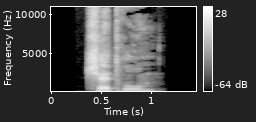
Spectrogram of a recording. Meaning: chat room (computer site online where visitors can exchange messages)
- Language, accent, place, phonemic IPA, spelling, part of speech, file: German, Germany, Berlin, /ˈt͡ʃɛtˌʀuːm/, Chatroom, noun, De-Chatroom.ogg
